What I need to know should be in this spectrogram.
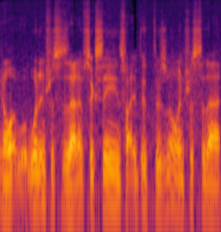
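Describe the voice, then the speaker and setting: With an American accent, a man rattles along very fast while noticeable noise sounds behind him. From US, Boston, Massachusetts. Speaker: soldier, ex-city councilor. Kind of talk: interview. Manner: halting, many fillers.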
